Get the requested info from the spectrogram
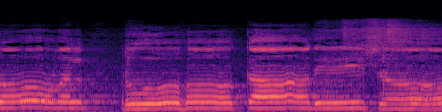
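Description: A man chanting a Syriac Orthodox kukkilion hymn in long held notes with ornamented melodic turns. The phrases are broken by short pauses for breath, about a second in and again later.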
